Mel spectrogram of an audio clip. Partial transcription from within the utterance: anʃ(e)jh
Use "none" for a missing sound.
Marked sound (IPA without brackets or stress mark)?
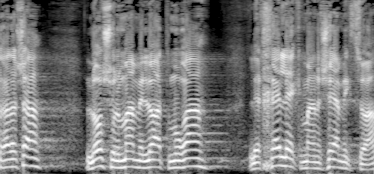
e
